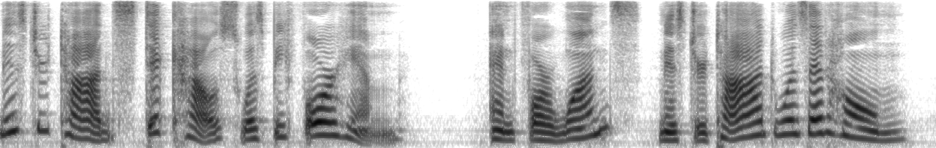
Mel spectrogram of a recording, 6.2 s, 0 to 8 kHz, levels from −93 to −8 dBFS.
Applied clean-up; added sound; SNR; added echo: none; none; none; none.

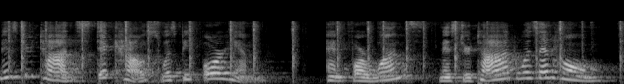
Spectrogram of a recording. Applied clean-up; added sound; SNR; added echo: none; Typewriter; 14 dB; reverberation time 0.8 s.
